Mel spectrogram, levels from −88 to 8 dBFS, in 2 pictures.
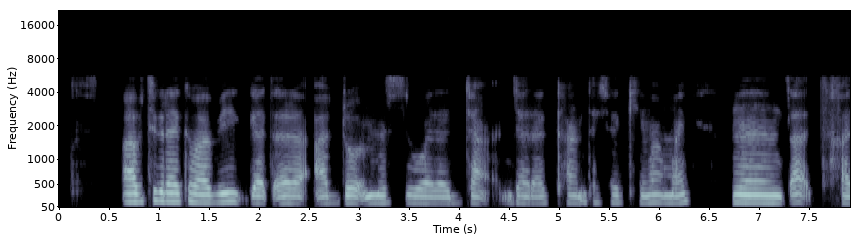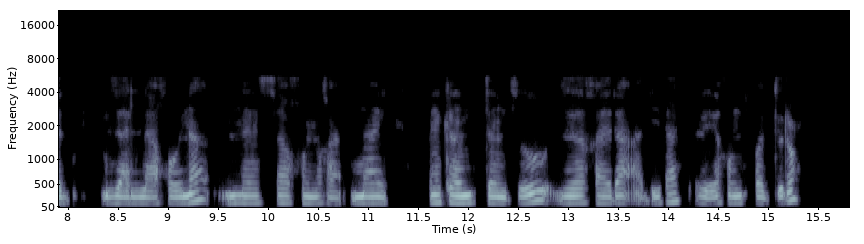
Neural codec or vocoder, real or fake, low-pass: codec, 44.1 kHz, 7.8 kbps, DAC; fake; 5.4 kHz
